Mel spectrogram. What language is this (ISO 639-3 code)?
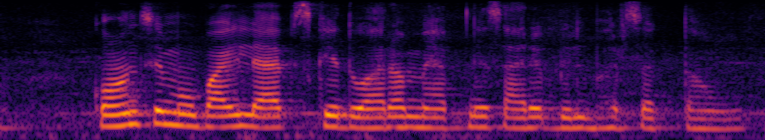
hin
